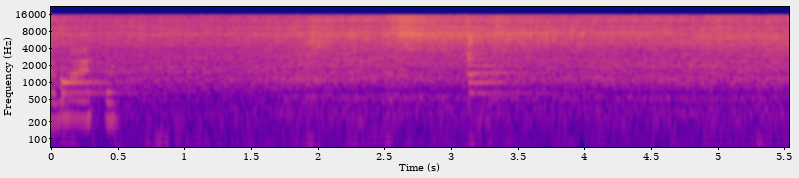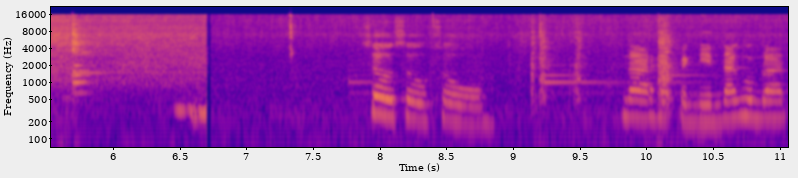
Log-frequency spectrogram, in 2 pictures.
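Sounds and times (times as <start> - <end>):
greens sizzling in a wok: 0.0 - 11.0
spatula clinking on wok: 3.1 - 3.7, 5.7 - 6.0, 9.2 - 10.4.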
